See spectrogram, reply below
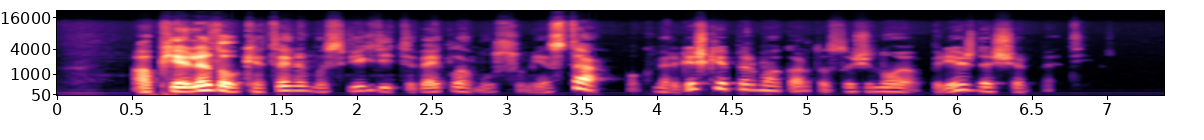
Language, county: Lithuanian, Marijampolė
